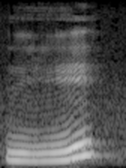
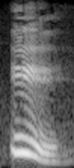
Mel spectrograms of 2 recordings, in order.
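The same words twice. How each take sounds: First: The pitch rises from mid to high. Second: The pitch falls sharply from high to low. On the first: "이성" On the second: "사성"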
